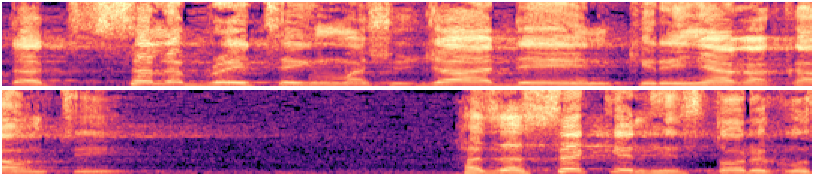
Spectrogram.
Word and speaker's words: Kirinyaga: of the mountain was Kirinyaga. According to folklore, he pronounced it in a Kamba accent, but what the colonizer heard was Kinya.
